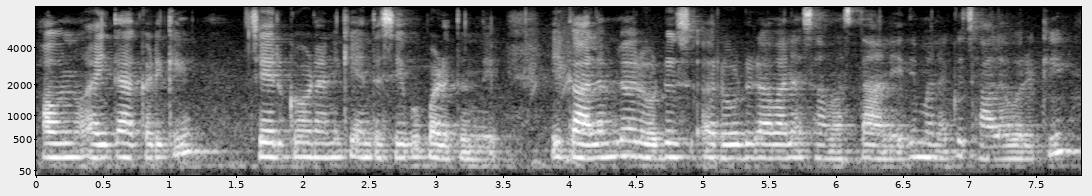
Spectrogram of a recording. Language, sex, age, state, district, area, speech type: Telugu, female, 18-30, Telangana, Nagarkurnool, rural, spontaneous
